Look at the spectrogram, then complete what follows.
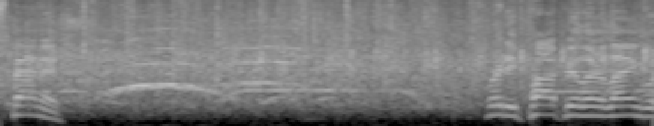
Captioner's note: cheers and applause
